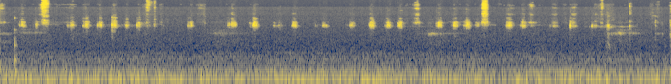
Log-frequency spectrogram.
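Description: Near silence, with faint soft ticks, a few a second and irregular, from a small paintbrush stroking damp watercolour paper while blending water-based marker ink.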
